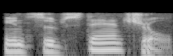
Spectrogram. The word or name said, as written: insubstantial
